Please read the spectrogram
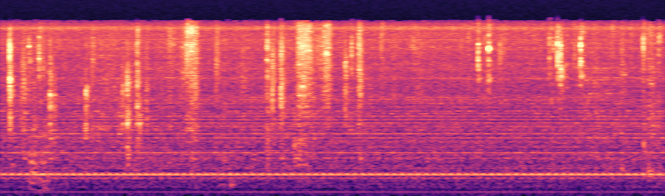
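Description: Irregular clicks of a computer keyboard being tapped at a studio workstation, over a steady electrical hum.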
